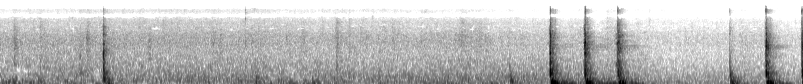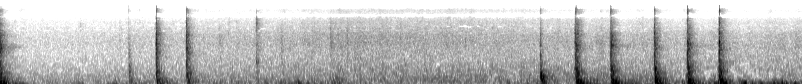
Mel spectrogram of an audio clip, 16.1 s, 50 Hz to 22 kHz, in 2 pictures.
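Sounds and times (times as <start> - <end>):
tool striking wood: 5.1 - 6.5, 7.3 - 8.3, 9.3 - 10.1, 13.4 - 15.4.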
